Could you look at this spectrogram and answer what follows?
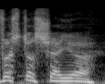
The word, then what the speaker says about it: Worcestershire: Mais ça se prononce Worcestershire.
